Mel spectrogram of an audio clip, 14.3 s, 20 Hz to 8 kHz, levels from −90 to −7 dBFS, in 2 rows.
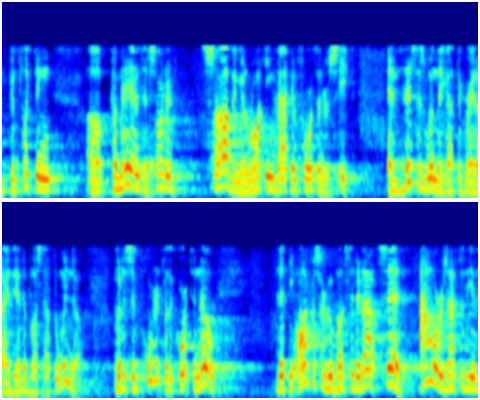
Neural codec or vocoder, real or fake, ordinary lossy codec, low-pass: none; real; AAC, 16 kbps; 7.2 kHz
